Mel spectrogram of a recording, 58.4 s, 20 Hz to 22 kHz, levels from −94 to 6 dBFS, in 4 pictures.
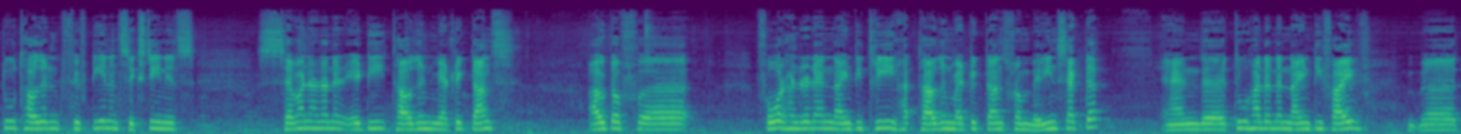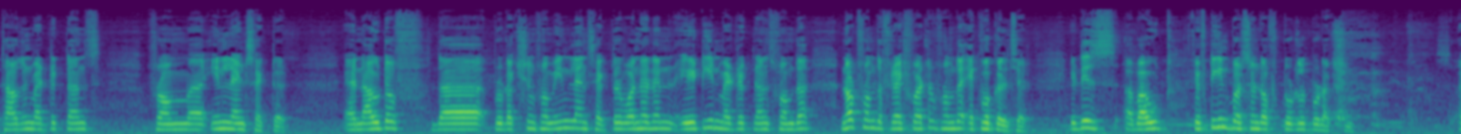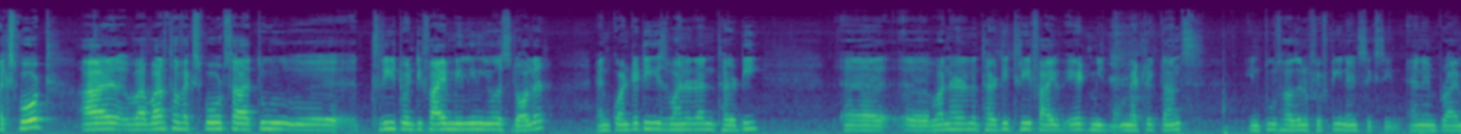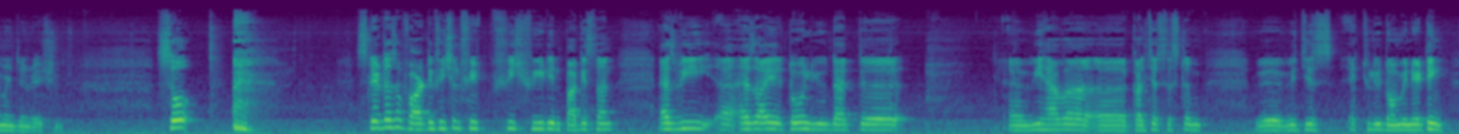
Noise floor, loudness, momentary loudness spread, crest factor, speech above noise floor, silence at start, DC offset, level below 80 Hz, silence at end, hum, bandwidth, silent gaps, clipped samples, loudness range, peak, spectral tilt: -44 dBFS; -23 LUFS; 12 LU; 20 dB; 21 dB; 0 s; under 0.1%; -48 dBFS; 0 s; none; 16.5 kHz; none; under 0.1%; 6 LU; -4 dBFS; -5.5 dB/octave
